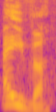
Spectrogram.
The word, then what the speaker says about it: AIVR: But then I want to know about AVA. That's spelled AIVR.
